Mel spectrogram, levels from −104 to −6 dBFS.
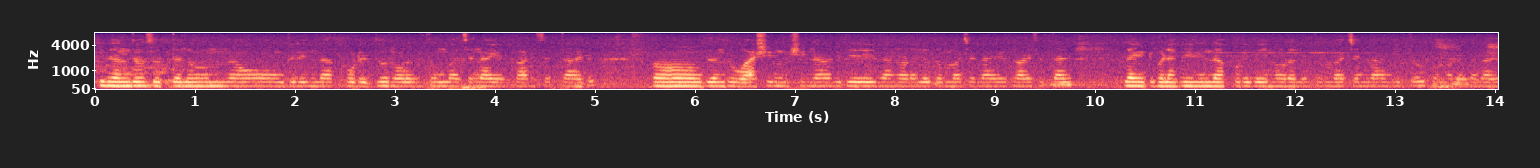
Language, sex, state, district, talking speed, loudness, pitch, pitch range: Kannada, female, Karnataka, Raichur, 65 wpm, -19 LUFS, 200 Hz, 195-205 Hz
